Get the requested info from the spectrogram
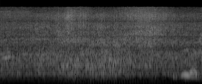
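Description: Steady outdoor background noise, with a person's voice briefly near the end.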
